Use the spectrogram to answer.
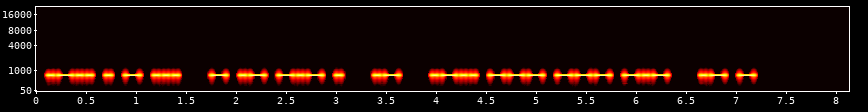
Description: Morse code, heard as a keyed tone, about 25 wpm, 700 Hz. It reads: LETS TAKE A LOOK AT
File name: Sets of 9 Words - 25wpm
